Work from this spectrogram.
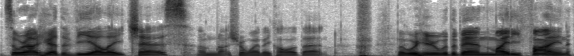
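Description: A man hosting a punk rock interview show, hoarse after staying up all night, laid-back and laughing often. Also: a little high, normal speed, fairly bright tone, no echo. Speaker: host, interviewer. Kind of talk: casual podcast interview.

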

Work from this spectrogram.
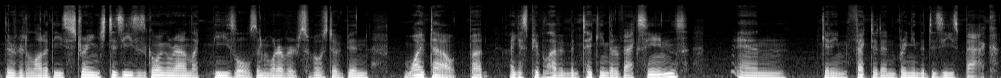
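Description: Male DJ, raspy and congested, gravelly fry, mellow tone, casual punk radio show talk. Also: medium pitch, level tone, normal speed. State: congested from a lingering cold.

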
